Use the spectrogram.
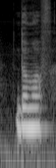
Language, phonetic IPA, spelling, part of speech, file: Czech, [ˈdomof], domov, noun, Cs-domov.ogg
- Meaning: home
